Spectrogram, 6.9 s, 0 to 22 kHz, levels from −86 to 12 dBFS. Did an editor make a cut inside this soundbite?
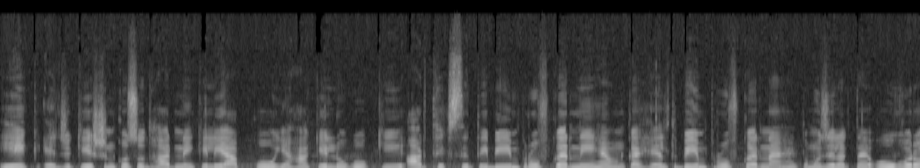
yes; 1 cut; at 5.9 s

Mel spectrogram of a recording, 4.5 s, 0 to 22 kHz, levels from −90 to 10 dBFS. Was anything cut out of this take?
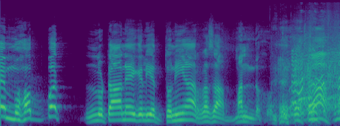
no; 0 cuts

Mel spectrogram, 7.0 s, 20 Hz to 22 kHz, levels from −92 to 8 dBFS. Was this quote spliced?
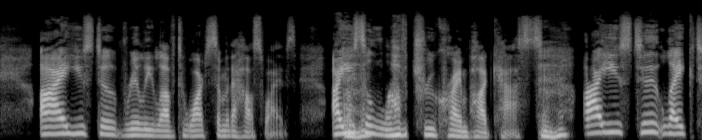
no; 0 cuts

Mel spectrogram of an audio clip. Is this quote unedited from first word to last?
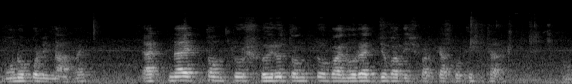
yes; 0 cuts

